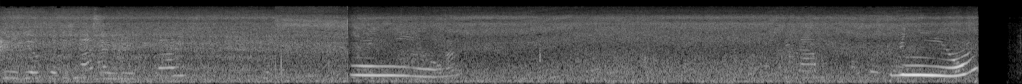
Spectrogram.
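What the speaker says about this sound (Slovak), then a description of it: "teraz ste mohli vidieť úplne krásny vodopád" A waterfall along a hiking trail gives a constant broadband roar, while a voice speaks briefly over it and the sound cuts off abruptly at the end.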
